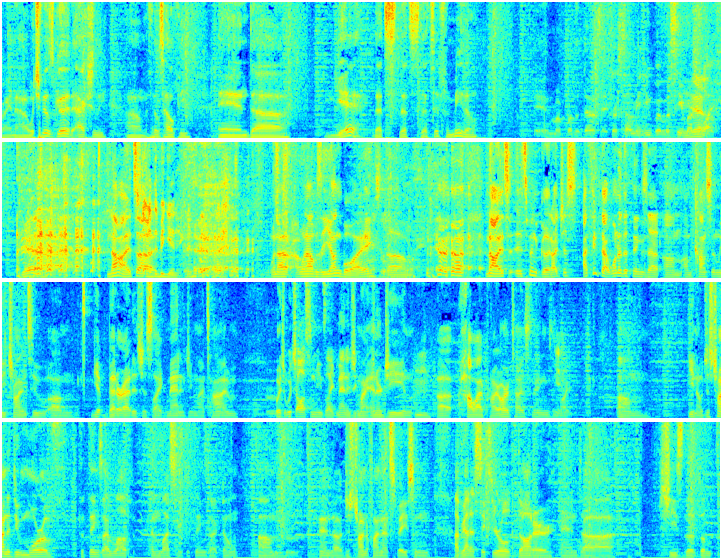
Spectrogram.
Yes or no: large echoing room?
no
